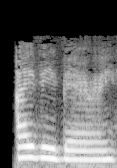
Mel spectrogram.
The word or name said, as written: ivyberry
